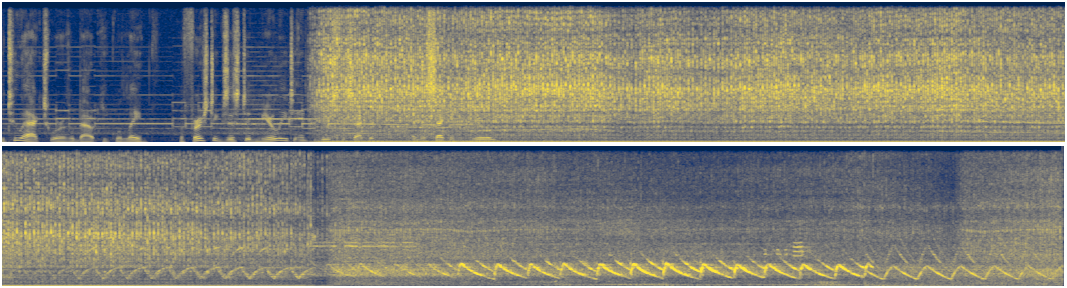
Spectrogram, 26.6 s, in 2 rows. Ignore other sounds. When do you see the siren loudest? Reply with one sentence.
The loudest moment of the siren is at 22 seconds.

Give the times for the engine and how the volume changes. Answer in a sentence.
The engine can be heard from 3.8 to 26.5 s, getting quieter.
